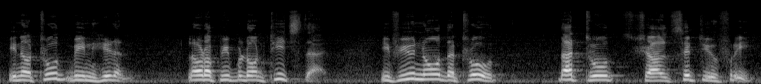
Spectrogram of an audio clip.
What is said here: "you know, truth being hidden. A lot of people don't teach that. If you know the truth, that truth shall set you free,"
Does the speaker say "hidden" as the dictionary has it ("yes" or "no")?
yes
